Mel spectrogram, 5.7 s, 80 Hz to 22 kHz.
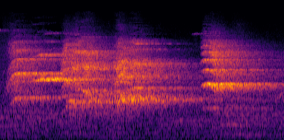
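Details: At Port of Nagoya Public Aquarium, a beluga in a short training session, cut short to save food for a later session, 25 July 2021. Three long, overlapping tonal whistles follow one another, each rich in harmonics, the last rising in pitch.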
